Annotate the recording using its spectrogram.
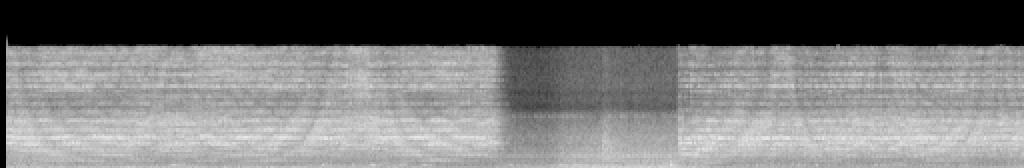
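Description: Motor-driven grinding wheel sharpening the edge of a large steel knife: a loud, harsh, steady grinding. About halfway through the blade comes off the wheel for roughly two seconds, leaving only the hum of the motor and wheel running free, then the grinding starts again.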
